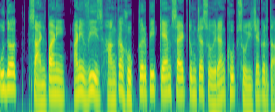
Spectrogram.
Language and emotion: Goan Konkani, neutral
